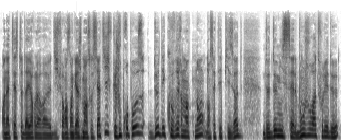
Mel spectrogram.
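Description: A man's voice: mid-range voice, animated, quick pace, a little mellow, no room sound, studio quality. A man from Brittany hosting a conversation with guests, upbeat, with playful game-show asides. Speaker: podcast host. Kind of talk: hosted conversation.

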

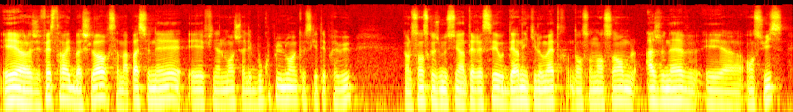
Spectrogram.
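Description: A young man from Belgium, a startup founder telling his story in a casual interview, relaxed and hesitant with many fillers. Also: sits low, quick pace. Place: startup incubator office.

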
